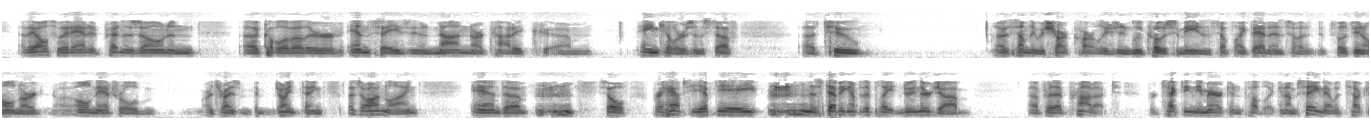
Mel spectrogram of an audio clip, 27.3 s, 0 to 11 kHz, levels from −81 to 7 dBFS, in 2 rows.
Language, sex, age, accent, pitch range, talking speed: English, male, 50-69, American, 110-135 Hz, 155 wpm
